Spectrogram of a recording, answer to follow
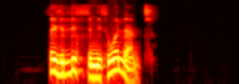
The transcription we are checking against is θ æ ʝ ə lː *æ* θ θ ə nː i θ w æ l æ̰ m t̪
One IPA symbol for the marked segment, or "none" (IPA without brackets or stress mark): i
